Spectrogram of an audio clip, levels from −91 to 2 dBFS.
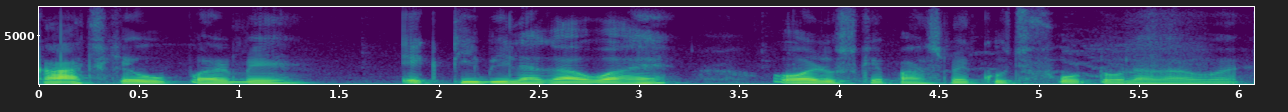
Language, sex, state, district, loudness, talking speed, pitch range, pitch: Hindi, male, Assam, Kamrup Metropolitan, -22 LUFS, 180 wpm, 115-135 Hz, 130 Hz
